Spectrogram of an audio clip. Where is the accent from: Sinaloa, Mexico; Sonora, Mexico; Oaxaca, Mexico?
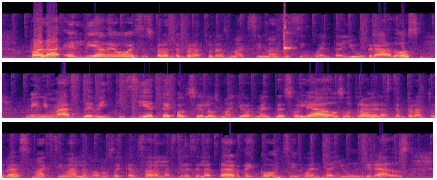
Sonora, Mexico; algo más típico de mi tierra, ¿no? De allá de Sonora.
